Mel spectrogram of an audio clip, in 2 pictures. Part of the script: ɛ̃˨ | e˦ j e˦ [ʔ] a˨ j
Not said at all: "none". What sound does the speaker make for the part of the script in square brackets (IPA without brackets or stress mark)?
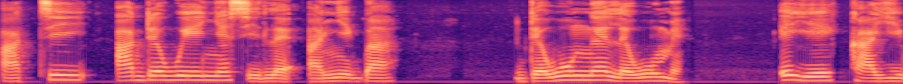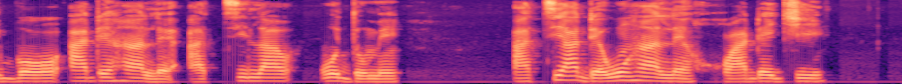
k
